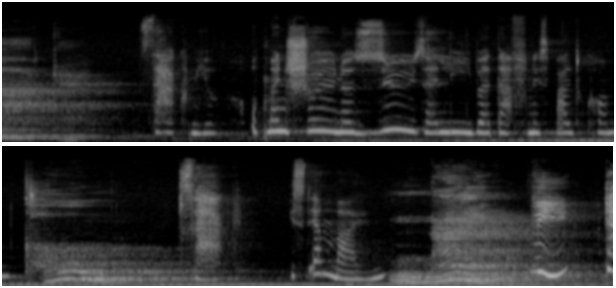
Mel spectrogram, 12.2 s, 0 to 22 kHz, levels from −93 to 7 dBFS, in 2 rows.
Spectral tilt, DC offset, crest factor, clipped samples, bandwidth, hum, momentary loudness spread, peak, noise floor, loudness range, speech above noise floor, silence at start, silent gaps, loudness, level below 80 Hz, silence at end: -3 dB/octave; under 0.1%; 26 dB; under 0.1%; 15 kHz; none; 17 LU; -12 dBFS; -64 dBFS; 7 LU; 27 dB; 0 s; none; -36 LUFS; -58 dBFS; 0 s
